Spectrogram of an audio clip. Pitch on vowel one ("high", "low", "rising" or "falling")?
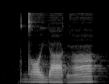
low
